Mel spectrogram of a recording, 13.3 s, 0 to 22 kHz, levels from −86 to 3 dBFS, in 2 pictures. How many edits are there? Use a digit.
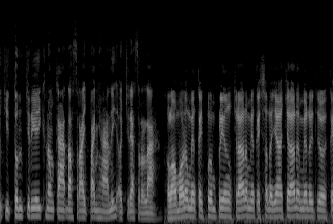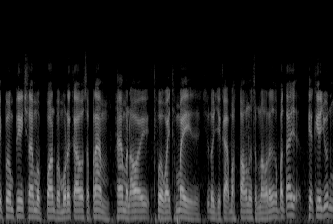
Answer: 1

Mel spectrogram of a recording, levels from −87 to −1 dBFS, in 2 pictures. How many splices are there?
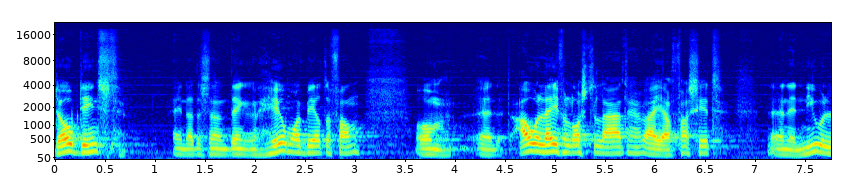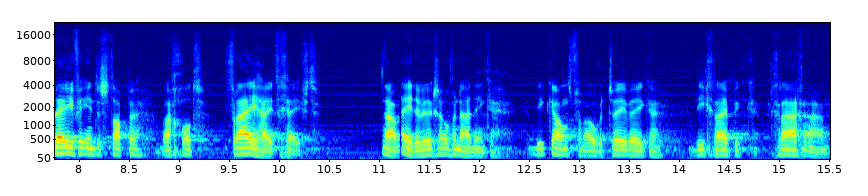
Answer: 2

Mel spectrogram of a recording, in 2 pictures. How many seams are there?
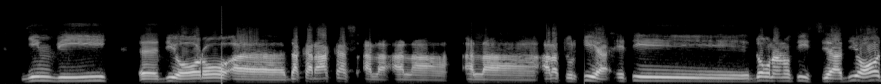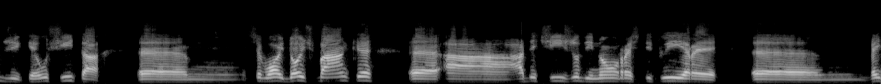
1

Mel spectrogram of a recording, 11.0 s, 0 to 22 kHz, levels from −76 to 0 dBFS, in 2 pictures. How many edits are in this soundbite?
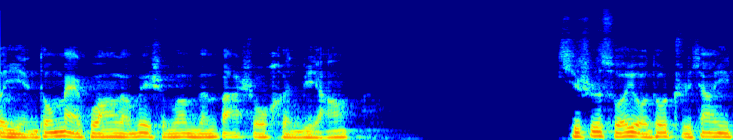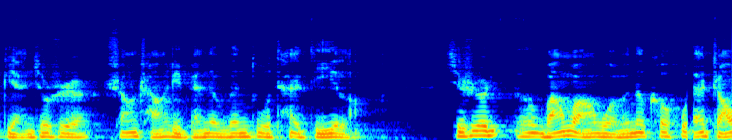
0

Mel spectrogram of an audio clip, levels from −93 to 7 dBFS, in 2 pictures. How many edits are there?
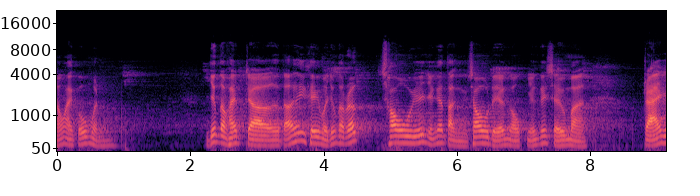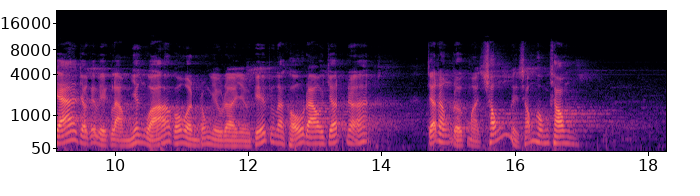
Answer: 1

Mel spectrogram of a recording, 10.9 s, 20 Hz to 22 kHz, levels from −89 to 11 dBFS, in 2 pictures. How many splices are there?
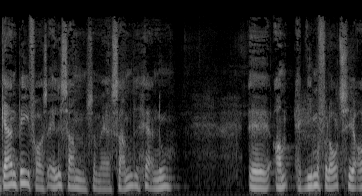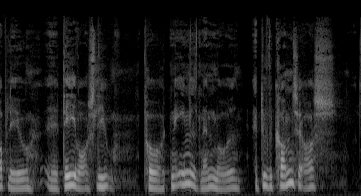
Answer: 1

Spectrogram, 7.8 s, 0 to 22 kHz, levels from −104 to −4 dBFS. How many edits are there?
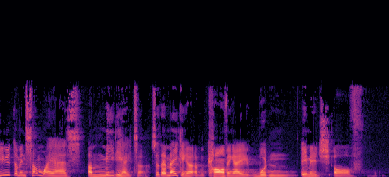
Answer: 3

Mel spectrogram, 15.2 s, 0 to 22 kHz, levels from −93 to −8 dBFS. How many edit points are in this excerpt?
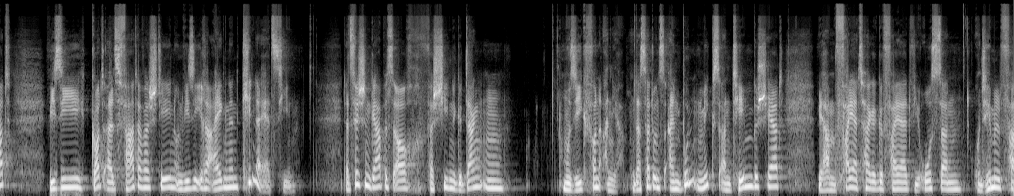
1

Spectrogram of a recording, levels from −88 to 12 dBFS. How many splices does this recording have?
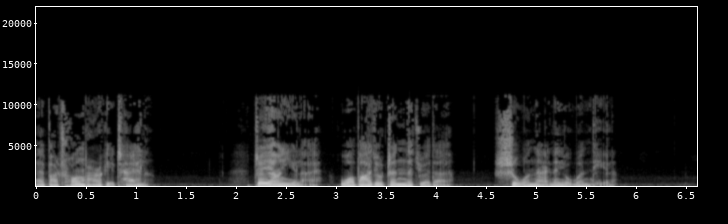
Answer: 1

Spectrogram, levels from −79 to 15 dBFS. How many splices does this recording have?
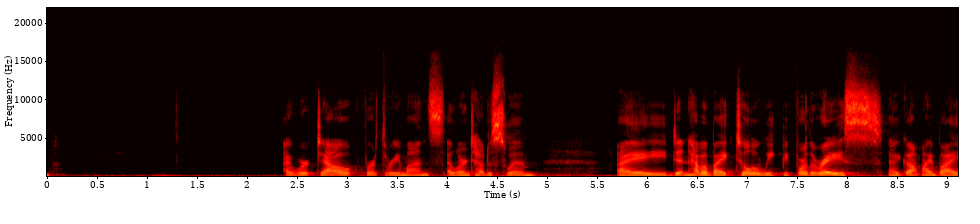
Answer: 1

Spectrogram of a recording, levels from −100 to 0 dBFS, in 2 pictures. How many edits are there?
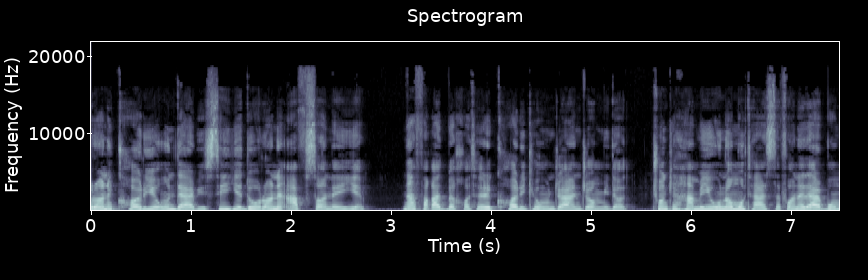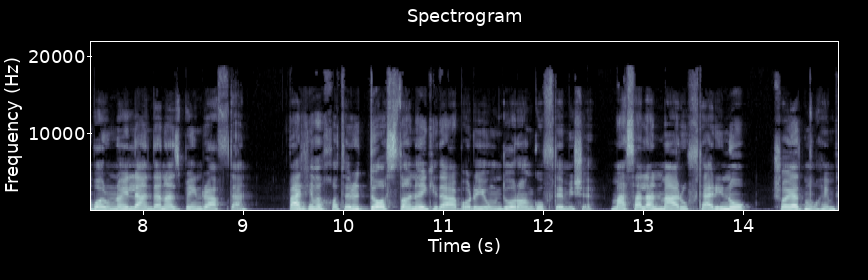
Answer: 2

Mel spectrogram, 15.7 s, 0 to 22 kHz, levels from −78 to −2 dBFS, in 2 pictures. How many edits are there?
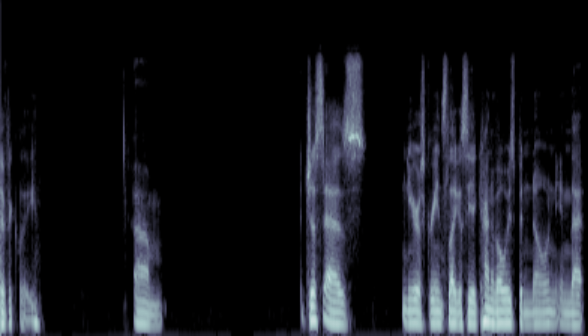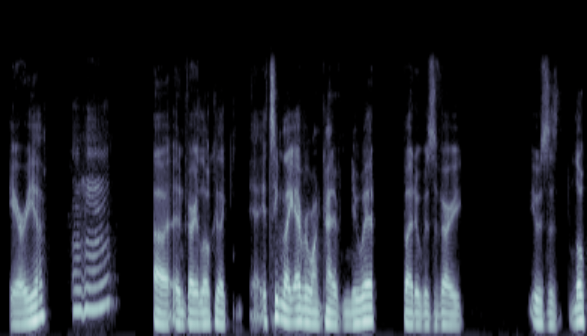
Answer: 0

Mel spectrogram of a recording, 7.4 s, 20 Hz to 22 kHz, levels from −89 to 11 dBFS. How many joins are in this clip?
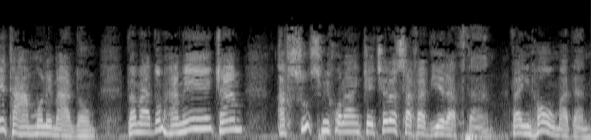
1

